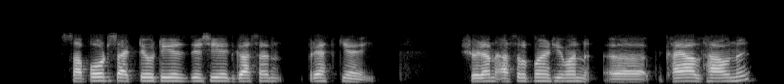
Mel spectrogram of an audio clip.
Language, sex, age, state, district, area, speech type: Kashmiri, male, 18-30, Jammu and Kashmir, Kulgam, rural, conversation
